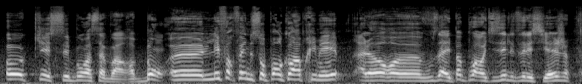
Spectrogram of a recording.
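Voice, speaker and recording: Man playing high-pitched, lively ski instructor. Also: fairly quick. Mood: hesitant. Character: hesitant male ski instructor at a resort. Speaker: voice actor. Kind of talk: amateur French audio comedy acting.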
